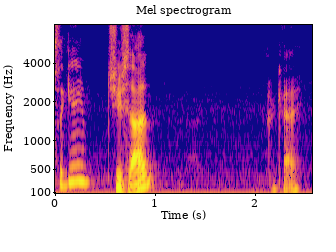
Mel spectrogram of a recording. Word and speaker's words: Jusant: Jusant. Okay. It sounded like you were saying like juice aunt. Juice aunt. No, it's juicy it's aunt.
